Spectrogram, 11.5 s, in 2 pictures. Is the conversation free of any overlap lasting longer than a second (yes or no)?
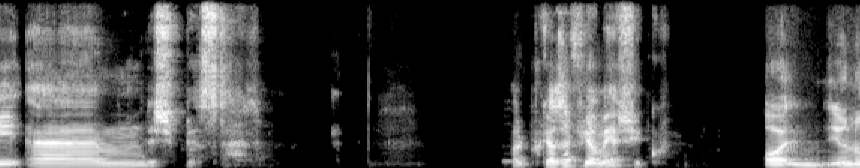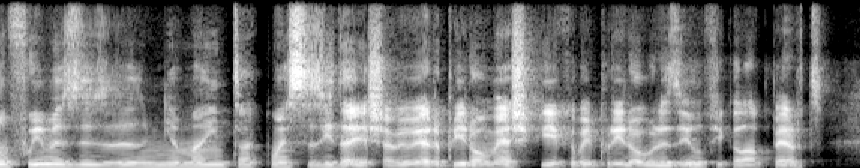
yes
